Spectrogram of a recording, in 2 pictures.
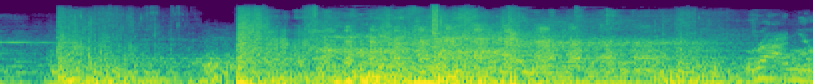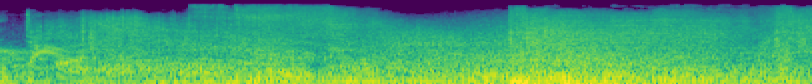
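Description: Game spell effects crackle and boom in a busy fight.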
